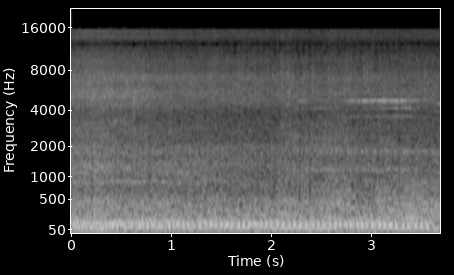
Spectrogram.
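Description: Yamaha R15 v3 motorcycle engine running steadily, a close, throbbing low idle with a constant rough pulse and slight mechanical clatter, no speech over it.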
